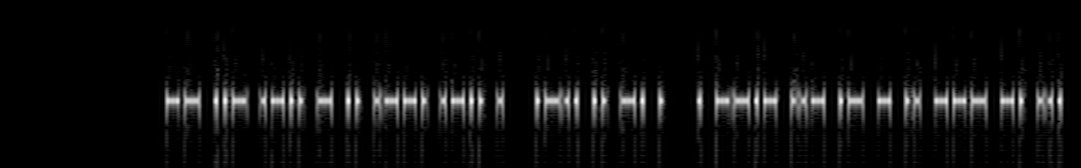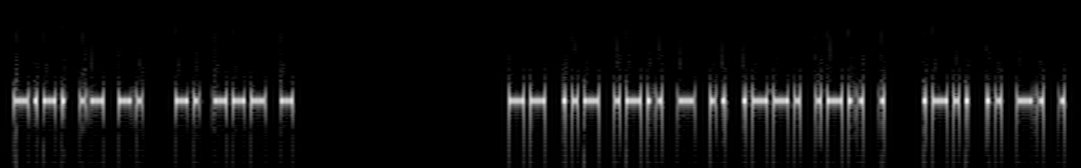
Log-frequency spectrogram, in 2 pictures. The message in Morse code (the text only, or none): MULTIPLE LINE EQUATIONS CAN NOT MULTIPLE LINE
